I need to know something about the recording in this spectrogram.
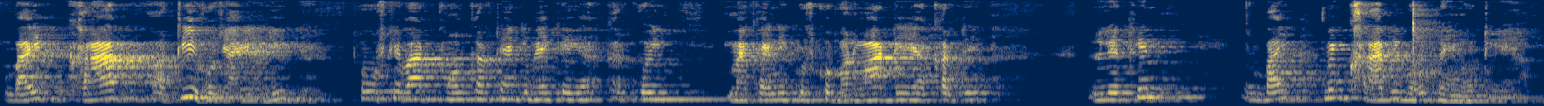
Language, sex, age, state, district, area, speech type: Hindi, male, 60+, Uttar Pradesh, Chandauli, urban, spontaneous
